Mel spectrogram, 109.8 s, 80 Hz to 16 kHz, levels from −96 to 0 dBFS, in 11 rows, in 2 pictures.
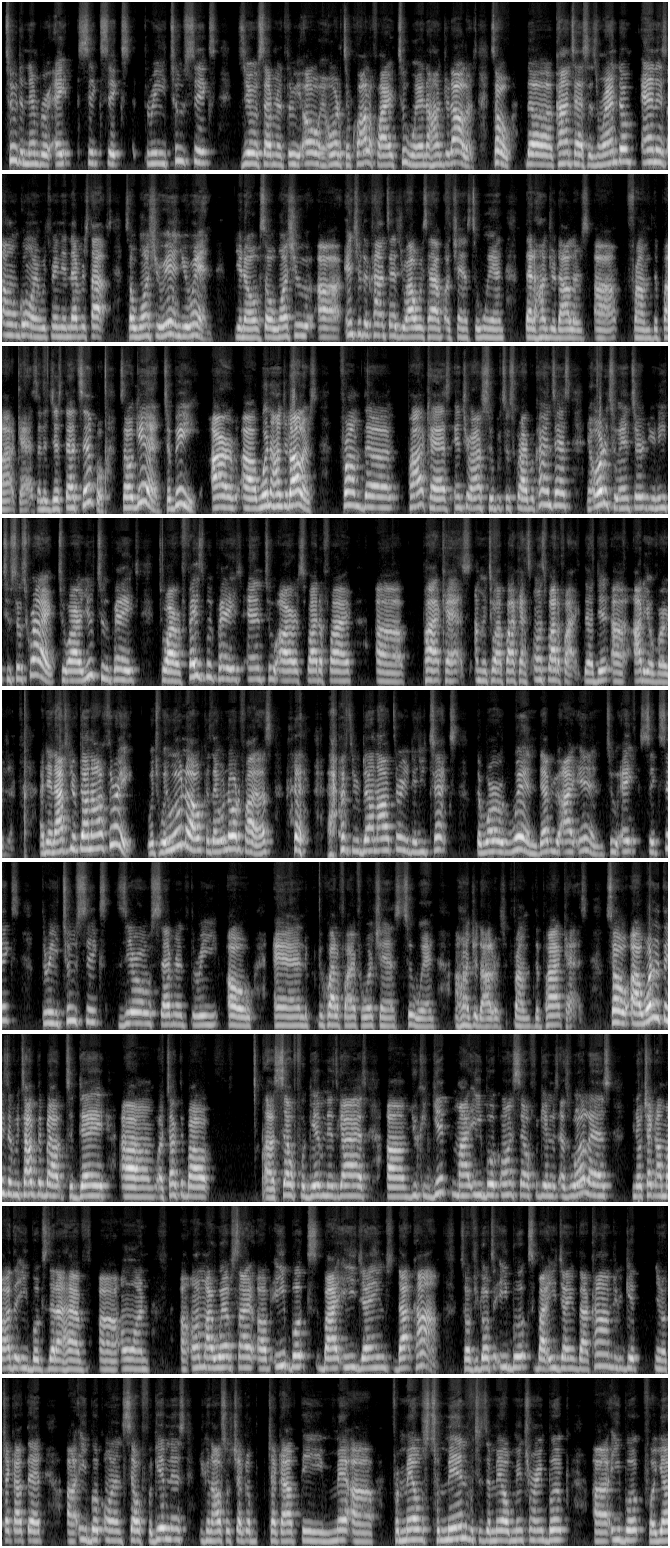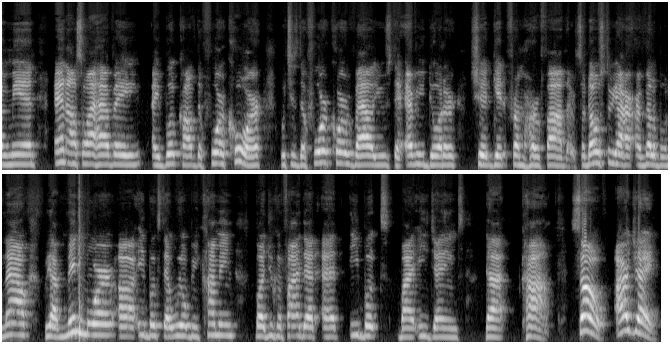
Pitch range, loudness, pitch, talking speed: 200-230 Hz, -23 LUFS, 215 Hz, 165 wpm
